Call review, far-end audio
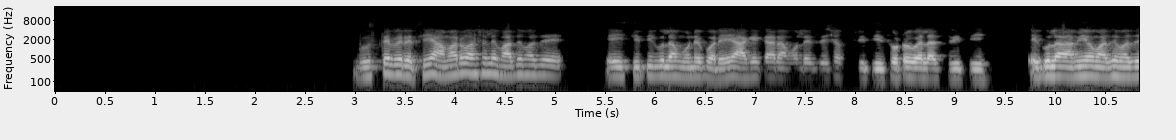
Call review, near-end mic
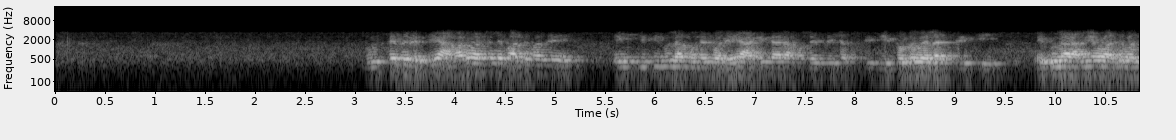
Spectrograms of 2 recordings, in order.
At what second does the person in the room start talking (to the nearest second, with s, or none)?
none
